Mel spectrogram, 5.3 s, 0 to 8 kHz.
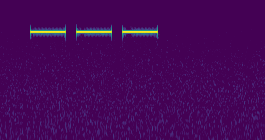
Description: Beep code, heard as a piezo beeper, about 4200 Hz. 3 long. In IBM BIOS tables: keyboard card error.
